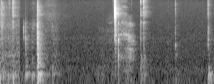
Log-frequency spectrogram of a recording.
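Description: A few faint, short computer mouse clicks, one under a second in and two more a little past the middle, against near silence.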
